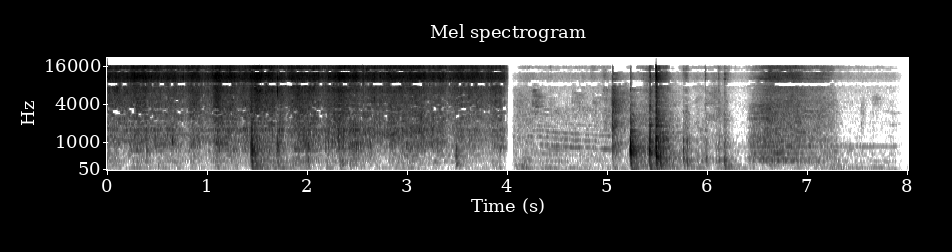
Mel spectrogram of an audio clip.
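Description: Plastic glove crinkling and squelching as a hand mixes wet, spice-marinated chicken in a plastic bowl, with small clicks. After about four seconds it cuts to a much quieter stretch with a few short knocks.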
